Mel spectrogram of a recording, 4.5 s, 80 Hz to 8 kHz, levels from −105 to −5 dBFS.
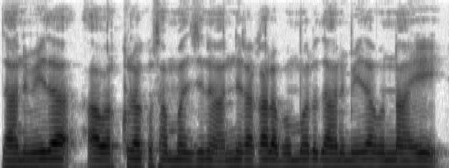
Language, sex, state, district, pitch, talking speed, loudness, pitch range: Telugu, male, Telangana, Mahabubabad, 125 Hz, 120 wpm, -16 LUFS, 120-125 Hz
